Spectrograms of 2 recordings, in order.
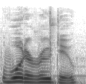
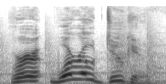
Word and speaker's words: Worodugu: This should finish significantly before he finishes sieging Worodugu. That is not how that's pronounced. Worodugu.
